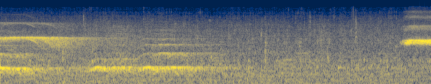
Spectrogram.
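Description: Hubbub of an indoor swimming-pool hall, with two long high-pitched calls ringing out: one fades out just after the start, the second comes about a second in and lasts about a second.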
